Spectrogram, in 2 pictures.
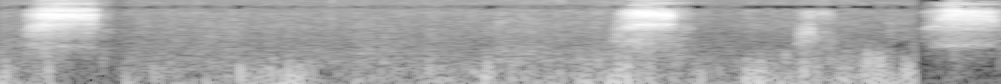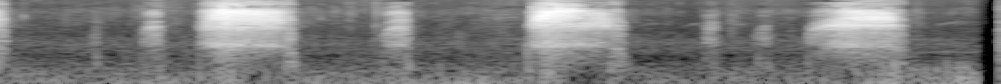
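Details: Hoarse hissing bursts from a wombat, first over a low rumbling noise, then clearer in quiet, coming roughly every one to two seconds.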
